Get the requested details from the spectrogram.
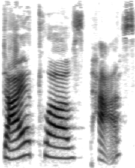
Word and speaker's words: Dyatlov's Pass: Okay, so it's pronounced Dyatlov's Pass.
